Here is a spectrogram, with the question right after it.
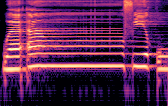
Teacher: Cara membunyikannya nun disamarkan ke fa disertai dengung. Jadi ujung dua gigi seri atas sudah menyentuh bibir bawah bagian bagian dalam ya. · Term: ikhfa hakiki awsat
